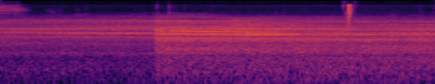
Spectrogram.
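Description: A jet airliner's engines run up at Tampa International Airport, a steady, loud roar that surges even louder partway through and then holds at full power.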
